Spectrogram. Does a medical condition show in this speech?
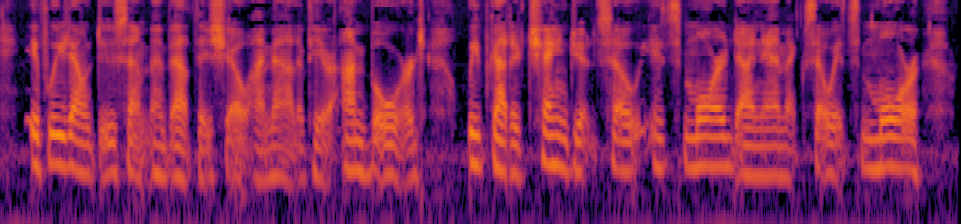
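Yes: spasmodic dysphonia; diagnosed Johns Hopkins after six years, basal ganglia, cords clamp uncontrollably, botulinum toxin cord injection; still able to talk on air, voice breaks persist, speaks slowly; speaks very slowly, one injection took voice completely two weeks, only whisper.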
